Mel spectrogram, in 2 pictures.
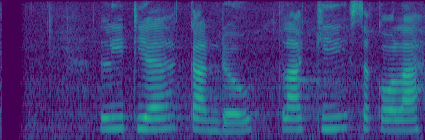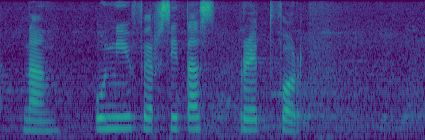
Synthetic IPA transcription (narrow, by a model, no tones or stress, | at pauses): lid̥iakanɖɔw | laɡ̥i̤səkolah | naŋ | unifɛrsit̪asb̥ɾɛt̪fɔrt̪̚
